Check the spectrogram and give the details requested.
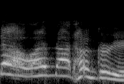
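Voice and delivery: put-on very high, loud, drawn-out child's scream. Retelling refusing to eat a banana: imitating a child screaming. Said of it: "scream at me".

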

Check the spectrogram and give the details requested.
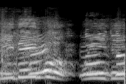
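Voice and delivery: panicked, begging voice, loud and high.

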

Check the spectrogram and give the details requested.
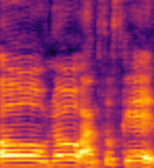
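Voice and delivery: mock-scared. Recommending a film to viewers, retelling own reaction to it, mock-scared. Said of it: "I wasn't even scared. I was like".

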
